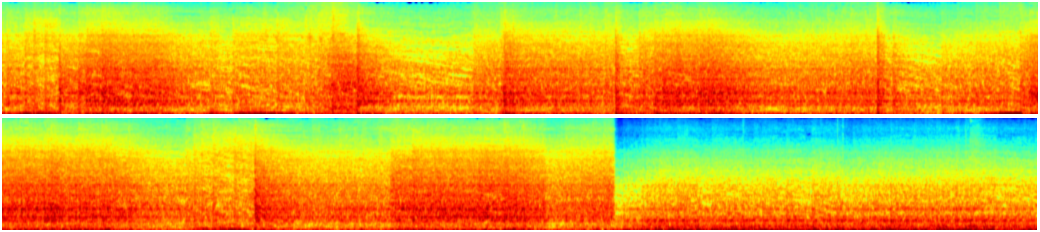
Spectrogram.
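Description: A heavy truck engine hums and rumbles steadily.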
